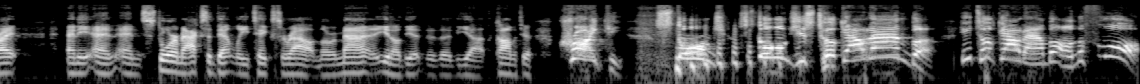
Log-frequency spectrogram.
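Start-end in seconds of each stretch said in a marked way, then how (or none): 5.6-11.4 put-on Australian accent, much higher and louder. Retelling a commentator's call of a match, in an Australian accent. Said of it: "How's that for an Australian accent?".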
